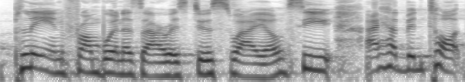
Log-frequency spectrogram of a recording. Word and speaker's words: Ushuaia: from Buenos Aires to Ushuaia. See, I had been taught that it was pronounced Ushuaia until I got there and the native said, it's Ushuaia.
